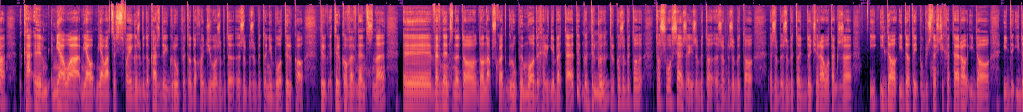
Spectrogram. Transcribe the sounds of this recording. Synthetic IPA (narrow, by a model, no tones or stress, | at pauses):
kaʔmʲjawamʲjawamʲjawat̪sɔɕsfɔjɛɡɔʐɛbɘd̪ɔkaʐd̪ɛjɡɾupɘt̪ɔd̪ɔxɔd͡ʑiwɔʐɛbɘt̪ɔʐɛʐɛbɘt̪ɔɲɛbɘwɔt̪ɘlkɔt̪ɘlt̪ɘlkɔvɛvnɛnt̪ʂnɛ | vɛvnɛnt̪ʂnɛd̪ɔd̪ɔnapʂɘ̥kwad̪ɡɾupɘmwɔd̪ɘxɛlɡʲɛbɛt̪ɛt̪ɘlɔt̪ɘlkɔt̪ɘlkɔʐɛbɘt̪ɔt̪ɔʂwɔʂɛʐɛjʐɛbɘt̪ɔʐɛʐɛbɘt̪ɔʐɛbʐɛbɘt̪ɔd̪ɔt͡ɕɛɾawɔt̪aɡʐɛ | iid̪ɔʔid̪ɔt̪ɛjpublʲit͡ʂnɔɕt͡ɕixɛt̪ɛɾɔʔid̪ɔid̪id̪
